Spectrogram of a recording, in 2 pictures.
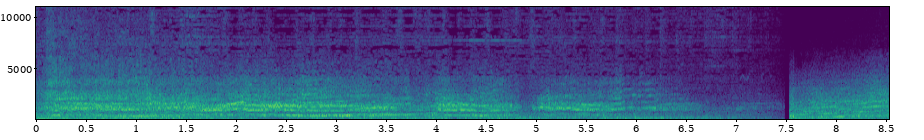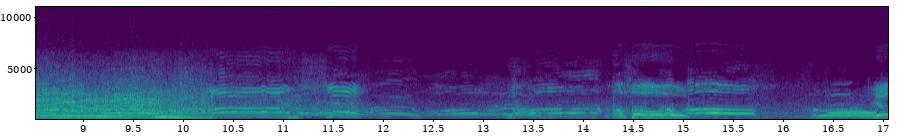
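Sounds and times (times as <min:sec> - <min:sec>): car engine running: 0:00.0 - 0:10.3
car tyres squealing: 0:00.0 - 0:10.5.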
